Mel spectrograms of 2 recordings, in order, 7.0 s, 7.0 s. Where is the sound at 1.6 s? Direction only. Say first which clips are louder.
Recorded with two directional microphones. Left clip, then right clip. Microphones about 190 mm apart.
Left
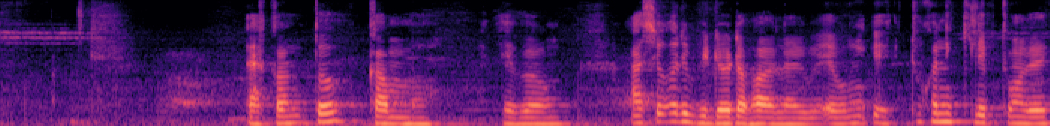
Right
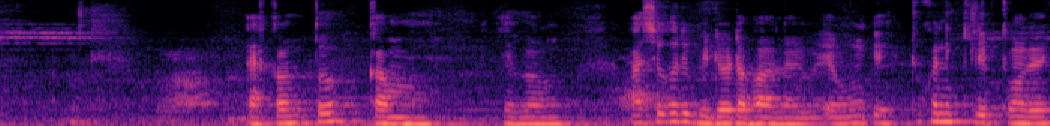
Left 8 dB; 45° left (ahead or behind).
